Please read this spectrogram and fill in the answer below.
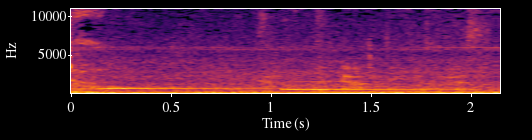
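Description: Two-note electronic chime over the steady low rumble of a moving vehicle: a held higher tone for about a second, then a held lower tone for about a second.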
